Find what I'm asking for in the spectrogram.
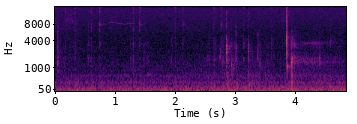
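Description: Quiet, scattered keystrokes on a computer keyboard during AutoCAD 2017 work, a few soft clicks with one sharper tap near the end, over a low background hum.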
